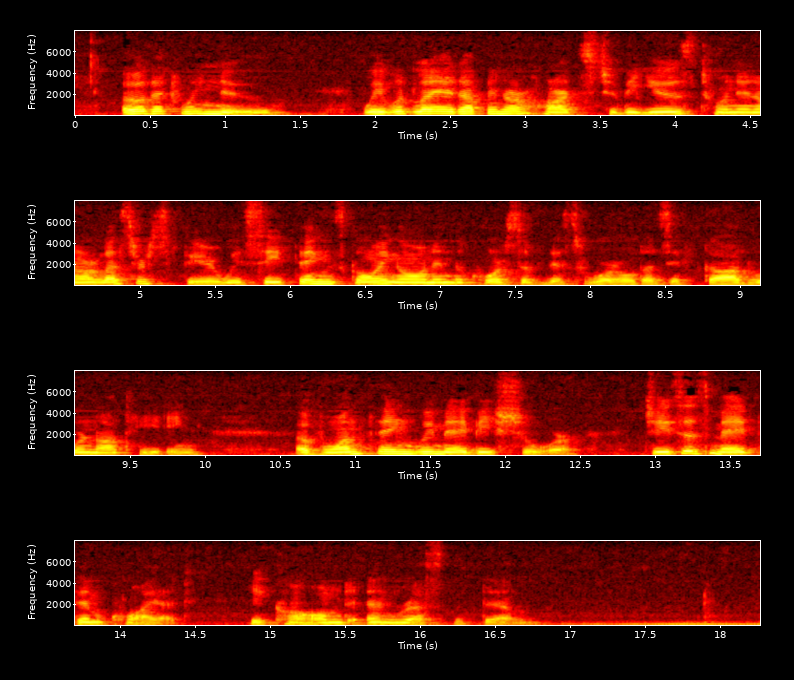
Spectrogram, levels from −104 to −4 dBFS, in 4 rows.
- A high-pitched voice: No, medium, 155 Hz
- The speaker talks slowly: No, average, 170 wpm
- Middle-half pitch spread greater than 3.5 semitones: Yes, average, 4.0 semitones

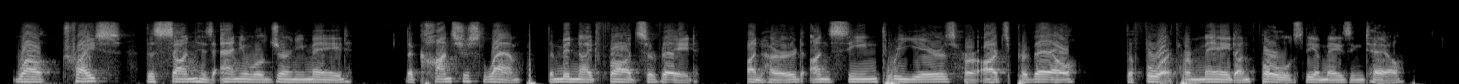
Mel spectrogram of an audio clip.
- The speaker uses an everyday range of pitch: No, narrow, 1.8 semitones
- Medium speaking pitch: No, low, 115 Hz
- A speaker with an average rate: No, slow, 125 wpm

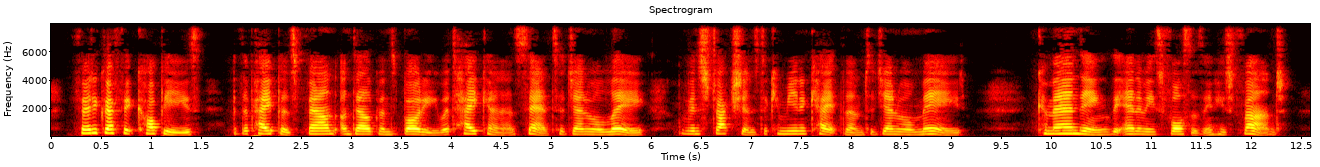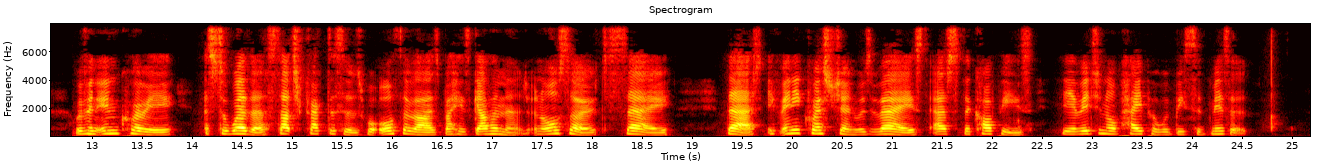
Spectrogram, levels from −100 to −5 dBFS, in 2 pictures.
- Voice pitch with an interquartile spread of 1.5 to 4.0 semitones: Yes, average, 3.6 semitones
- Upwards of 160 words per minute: No, average, 150 wpm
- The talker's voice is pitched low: No, high, 195 Hz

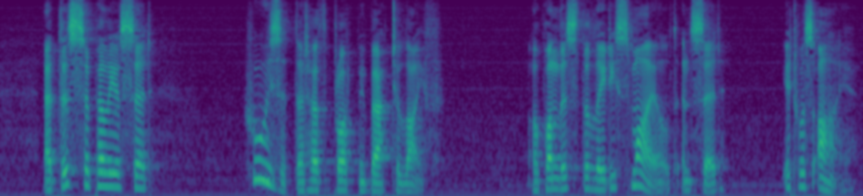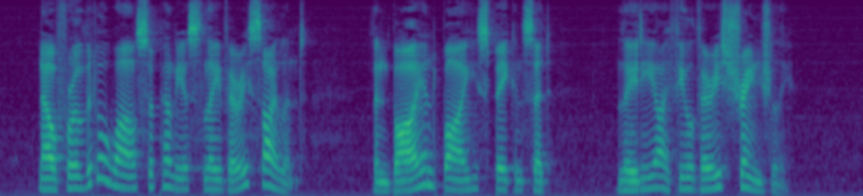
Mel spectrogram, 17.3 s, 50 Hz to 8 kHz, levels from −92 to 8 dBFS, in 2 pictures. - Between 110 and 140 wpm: No, average, 180 wpm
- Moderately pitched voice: Yes, medium, 160 Hz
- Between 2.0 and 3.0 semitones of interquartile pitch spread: No, average, 4.6 semitones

